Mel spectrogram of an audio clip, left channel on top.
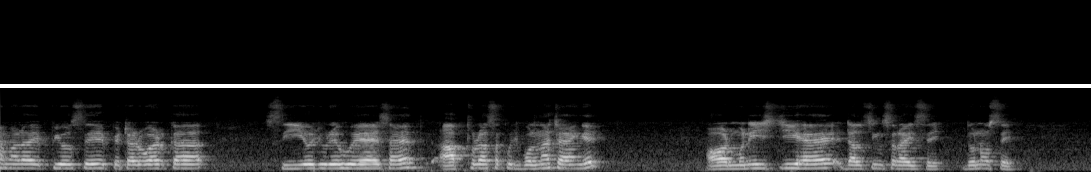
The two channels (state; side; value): silent; left; digital silence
